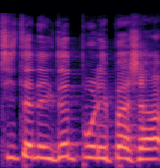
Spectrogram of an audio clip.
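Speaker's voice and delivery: very high, loud hollered shout. Starting a new anecdote for the viewers, shouting. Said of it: "Pourquoi tu cries ?".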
